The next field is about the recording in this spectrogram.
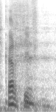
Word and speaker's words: Kharkiv: après, pendant que l'autre partie, à mon avis, là où ils ont eu la problématique, c'est euh, Kharkov. Bien prononcé. Kharkiv. Oui, moi je me prononce en russe, ah.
